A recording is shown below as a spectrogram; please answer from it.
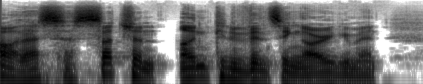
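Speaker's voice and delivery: ordinary delivery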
